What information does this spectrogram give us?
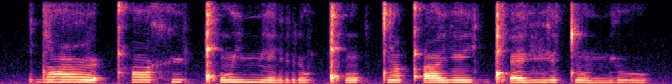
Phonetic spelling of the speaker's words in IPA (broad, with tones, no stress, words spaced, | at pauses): dɑ˧ ʕy˨ʔqʰɑ˦ xy˦ǃʼũ˦j mʲẽ˨ru˧ǃʼũ˦ʔ tẽ˧qʼe˧jẽ˦jǃʼɛ˧ vʲœ˦tũ˨ mʲu˦˨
